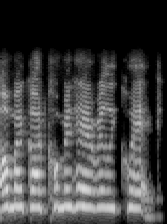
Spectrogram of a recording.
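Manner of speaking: mock crying, high, tearful screaming voice. Retelling calling her mother after feeling a presence: imitating own crying scream. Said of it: "crying, like, screaming".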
